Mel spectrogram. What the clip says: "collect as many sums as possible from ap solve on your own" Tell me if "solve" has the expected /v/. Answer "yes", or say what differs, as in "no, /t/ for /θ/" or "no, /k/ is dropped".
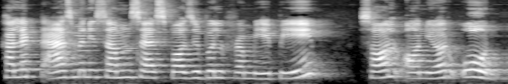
no, /v/ is dropped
